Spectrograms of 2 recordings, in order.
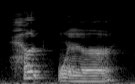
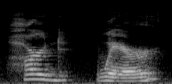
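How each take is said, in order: First: The D is voiceless and sounds like T. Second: The D and W sound like separate words. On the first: "students will devoice the D" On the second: "the two words still sound separate"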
